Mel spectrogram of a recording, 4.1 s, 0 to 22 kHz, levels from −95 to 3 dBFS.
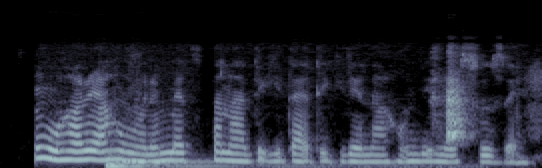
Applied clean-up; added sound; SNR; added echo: none; Bowed string instrument; 8 dB; none.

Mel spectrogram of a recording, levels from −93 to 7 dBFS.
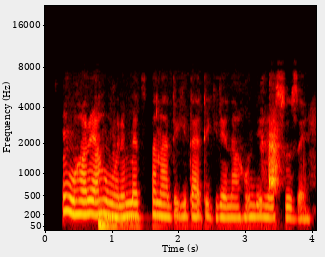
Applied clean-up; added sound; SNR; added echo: neural mask model RNNoise.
